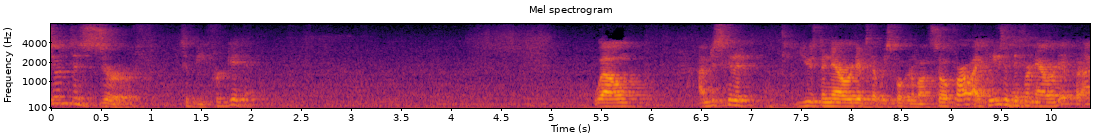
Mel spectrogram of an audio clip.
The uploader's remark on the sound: Recorded Live at Chabad NDG in Montreal Quebec.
